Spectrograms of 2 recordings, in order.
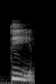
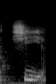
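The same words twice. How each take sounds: First: "tia" with a pure t, no tch; Spanish T. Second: "tia" softer, opening on tch; wrong Portuguese T. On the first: Teacher showing the right sound, Spanish T. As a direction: begin "tia" on a plain tongue-tip t. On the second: Teacher showing what to avoid, tch sound. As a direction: begin "tia" like tchia. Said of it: "Não fala". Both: Shown as a demonstration.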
